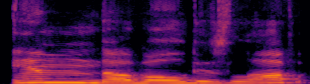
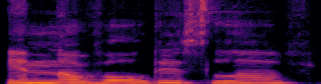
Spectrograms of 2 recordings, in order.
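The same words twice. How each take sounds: First: "end of" said with the D run into the O; teacher modelling a linking option; linked "end of" demo. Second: "End of" said slowly with the D dropped and N joined to O; slow demo of the reduced version; alternative linking demo. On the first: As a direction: join the D straight onto "of". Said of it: "dizer se é end of all this love". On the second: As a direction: drop the D, glide N into "of". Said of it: "assim, ó". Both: Shown as a demonstration.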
